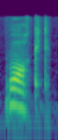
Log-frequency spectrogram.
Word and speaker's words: walked: Asked, checked, walked, worked. The sound at the end of these words is kt.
